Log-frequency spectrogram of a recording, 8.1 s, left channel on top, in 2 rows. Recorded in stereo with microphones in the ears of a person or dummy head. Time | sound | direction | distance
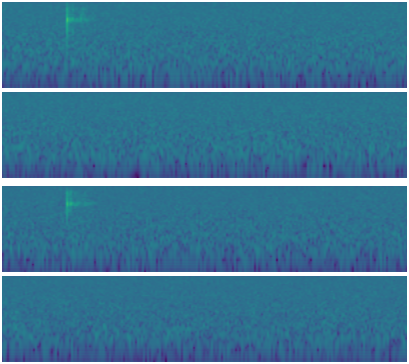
0.6 | a finger snap | 20° left (ahead or behind) | 1.5 m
